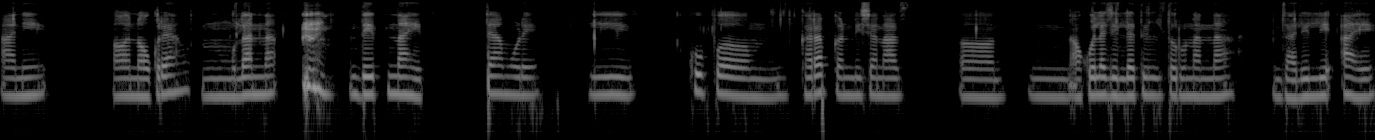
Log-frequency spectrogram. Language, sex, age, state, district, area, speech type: Marathi, female, 30-45, Maharashtra, Akola, urban, spontaneous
